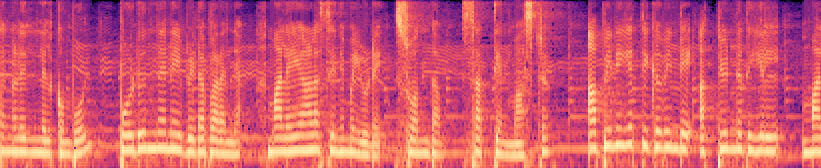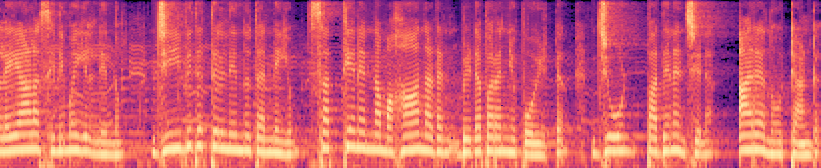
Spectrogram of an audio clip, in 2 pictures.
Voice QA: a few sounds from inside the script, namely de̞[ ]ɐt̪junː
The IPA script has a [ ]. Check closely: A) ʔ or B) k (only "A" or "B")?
A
